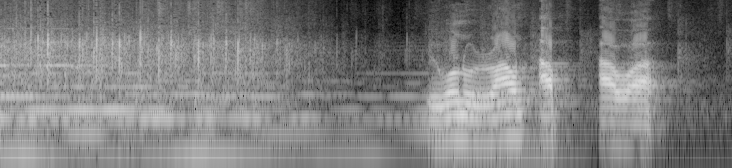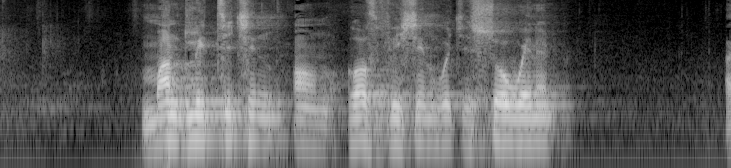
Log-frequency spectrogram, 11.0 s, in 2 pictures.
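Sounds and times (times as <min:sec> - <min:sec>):
audience clapping hands: 0:00.0 - 0:06.9
speech: 0:03.2 - 0:05.0, 0:06.6 - 0:09.8.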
